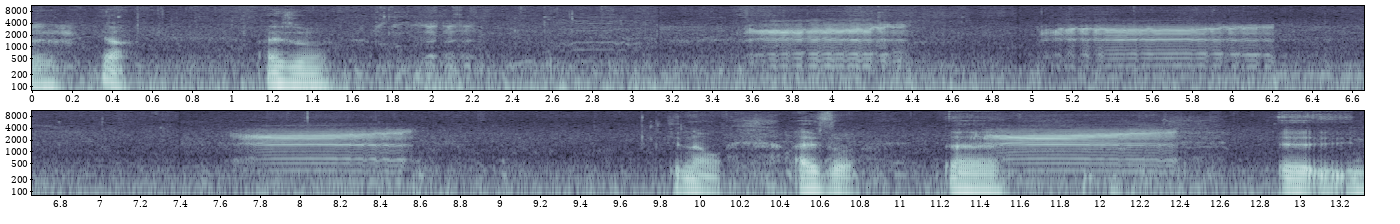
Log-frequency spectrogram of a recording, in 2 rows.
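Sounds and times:
sheep bleating: 0.0s - 8.7s, 10.9s - 12.7s
speech: 0.1s - 2.1s, 9.9s - 11.7s, 12.9s - 13.3s.

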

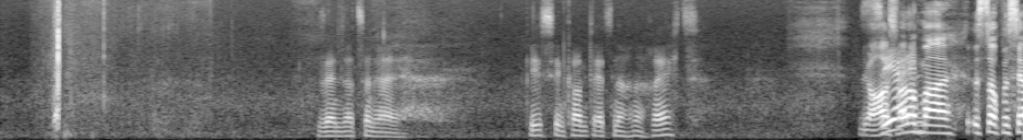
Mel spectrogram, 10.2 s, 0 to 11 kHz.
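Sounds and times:
quiet outdoor ambience on a golf course: 0.0s - 10.2s
golf club striking a ball on a golf course: 0.5s - 1.2s
speech: 3.2s - 4.2s, 5.3s - 7.0s, 8.6s - 10.2s.

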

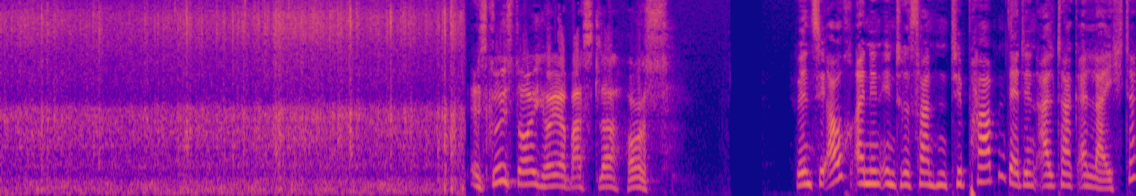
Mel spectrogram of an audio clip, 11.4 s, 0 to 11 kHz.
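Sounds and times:
heavy rain drumming on plexiglass covers: 0.0s - 4.7s
speech: 4.7s - 6.8s, 8.0s - 11.3s.

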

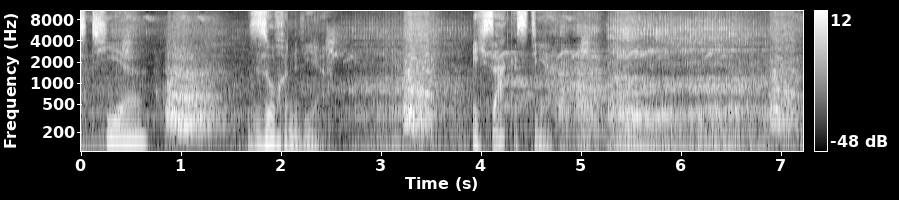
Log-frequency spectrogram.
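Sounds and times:
speech: 0.2s - 0.8s, 1.7s - 2.6s, 3.9s - 5.6s
tiger roaring: 0.8s - 1.6s, 2.4s - 7.2s.

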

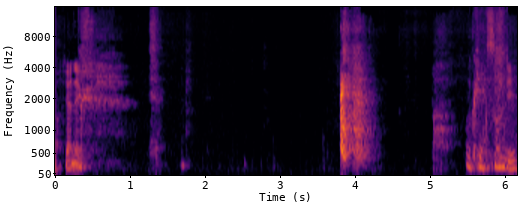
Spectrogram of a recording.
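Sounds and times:
speech: 0.1s - 1.4s, 5.5s - 6.1s
person sneezing: 3.8s - 4.3s.

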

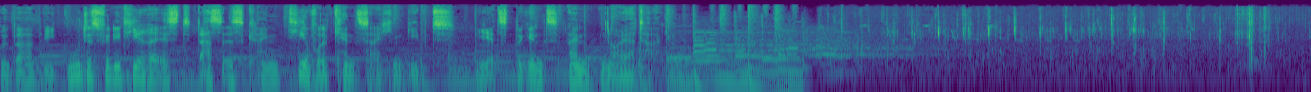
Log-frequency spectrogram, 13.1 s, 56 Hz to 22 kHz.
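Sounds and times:
speech: 0.0s - 7.0s
pigs munching apples in a meadow: 8.3s - 13.1s.

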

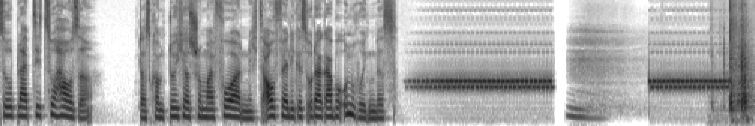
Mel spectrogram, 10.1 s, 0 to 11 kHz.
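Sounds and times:
speech: 0.0s - 5.4s, 7.6s - 8.0s
home telephone ringing in electronic trill: 5.4s - 7.4s, 8.6s - 10.0s.

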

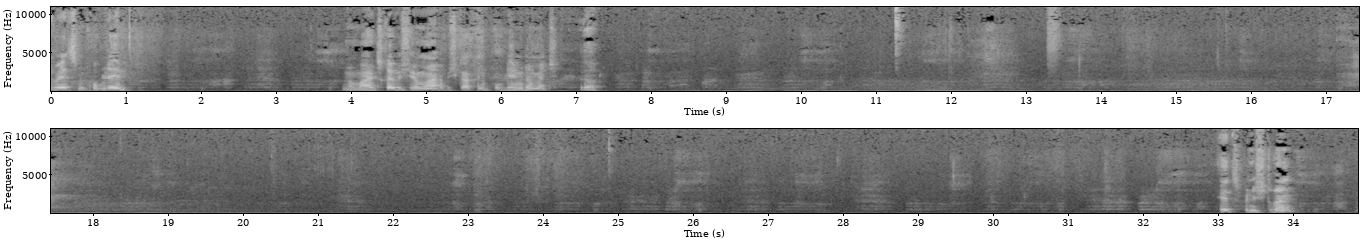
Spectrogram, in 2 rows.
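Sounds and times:
speech: 0.0s - 1.2s, 3.9s - 7.4s, 33.1s - 34.2s
hiss: 0.0s - 34.8s
man breathing heavily with snuffling: 1.1s - 3.9s, 6.8s - 19.4s, 20.6s - 33.0s.

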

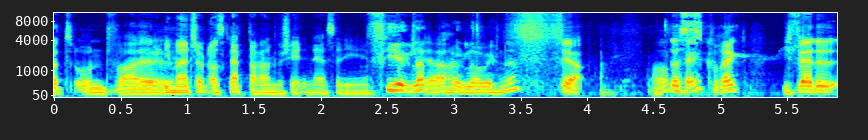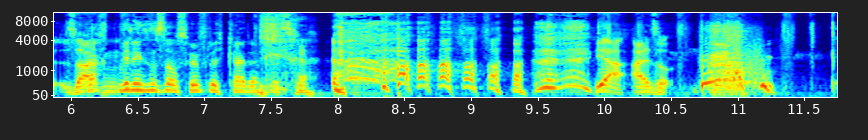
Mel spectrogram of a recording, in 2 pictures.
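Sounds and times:
speech: 0.0s - 11.5s
laughter: 7.4s - 9.9s
single loud sneeze: 10.7s - 11.5s.

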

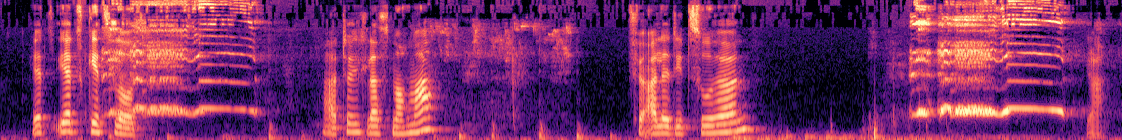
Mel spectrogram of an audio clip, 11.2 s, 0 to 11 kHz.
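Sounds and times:
speech: 0.3s - 1.6s, 3.2s - 4.5s, 6.4s - 7.6s
rooster crowing: 1.0s - 3.0s, 9.1s - 11.2s.

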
